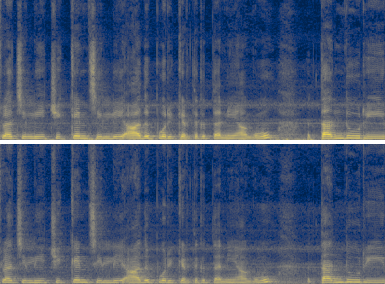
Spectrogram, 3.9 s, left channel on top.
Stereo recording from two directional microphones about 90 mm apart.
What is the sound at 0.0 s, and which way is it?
A woman's voice, 25° left (ahead or behind).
